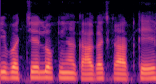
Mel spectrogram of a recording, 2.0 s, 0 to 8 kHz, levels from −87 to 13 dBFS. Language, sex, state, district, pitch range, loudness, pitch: Hindi, male, Chhattisgarh, Kabirdham, 135-155 Hz, -16 LUFS, 145 Hz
